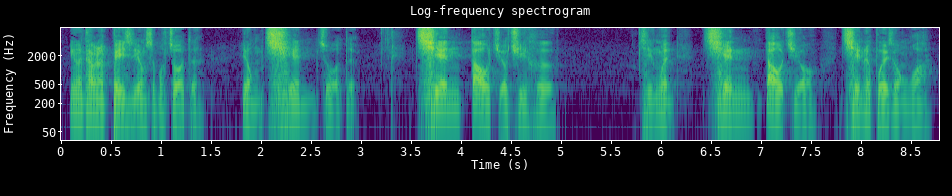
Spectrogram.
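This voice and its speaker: Husky guy giving a bible-lands slide talk, animated, lots of "ah" fillers and questions to the room. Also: on the low side, moderate pace, no room sound. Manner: lively storytelling with rhetorical questions; frequent filler "ah". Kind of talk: lecture over slides.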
